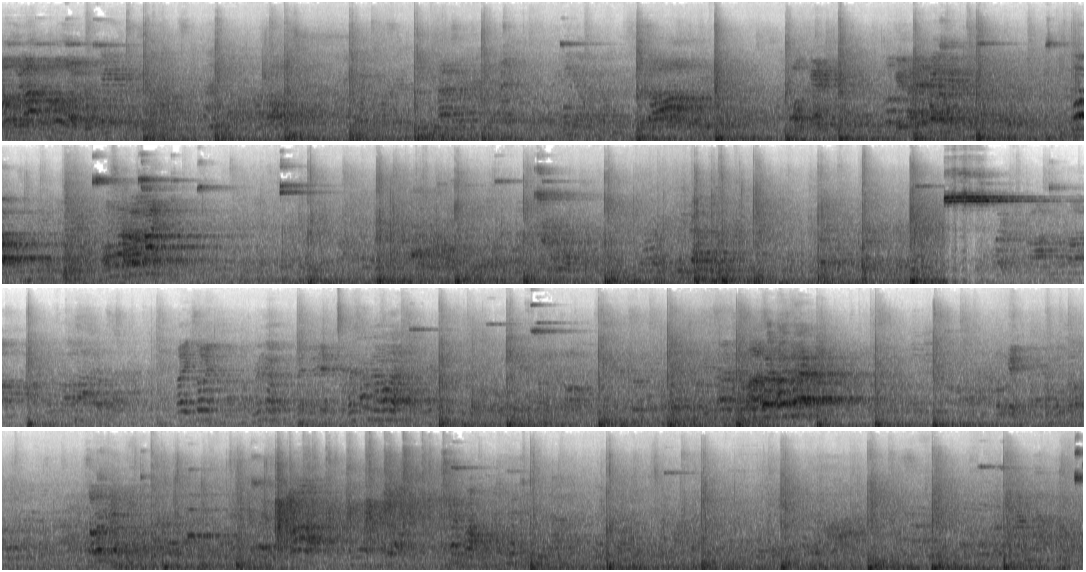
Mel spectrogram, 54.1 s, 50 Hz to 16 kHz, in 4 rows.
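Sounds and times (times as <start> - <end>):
basketball bouncing on wooden court: 18.2 - 20.3, 21.0 - 21.5, 22.2 - 25.3, 32.5 - 33.6, 34.5 - 36.4, 38.0 - 39.1, 42.3 - 43.8, 48.1 - 49.6, 50.3 - 50.6, 51.4 - 53.3.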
